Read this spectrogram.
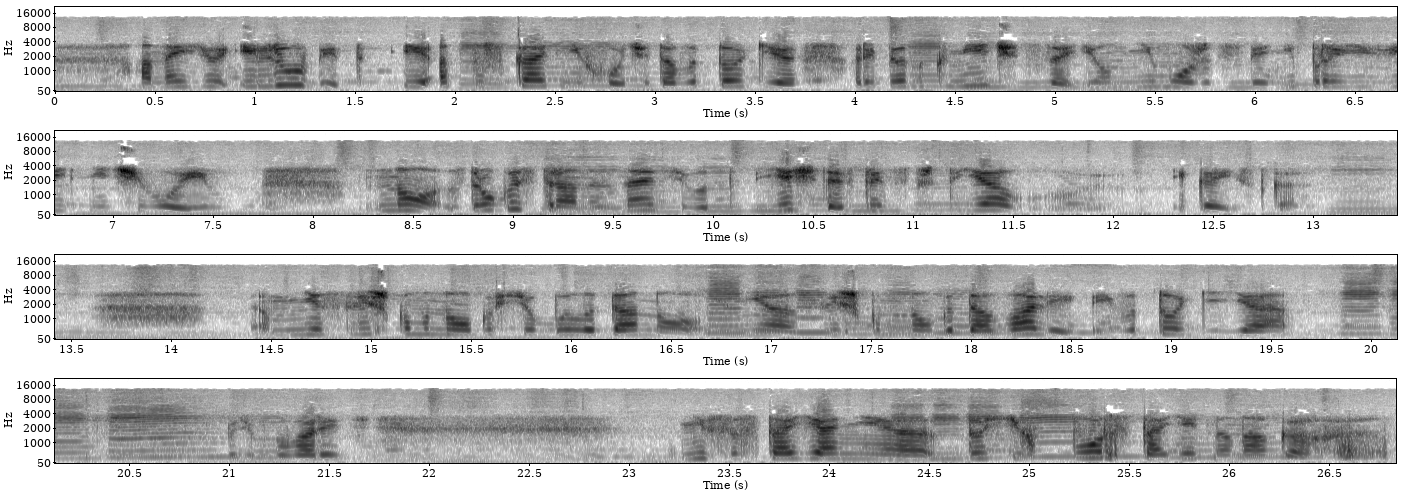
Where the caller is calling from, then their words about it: Saratov, Saratov Oblast, Russia; я звоню из Саратова. Мне 29 лет, я уже сама являюсь мамой и являюсь дочкой.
